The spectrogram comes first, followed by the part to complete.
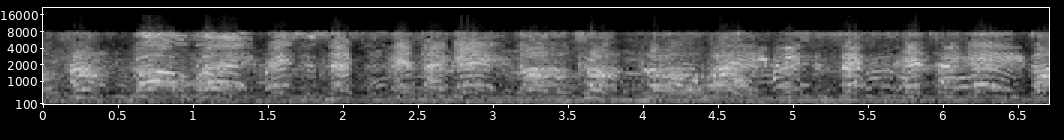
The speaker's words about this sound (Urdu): New York شہر کے مشہور کولمبس سرکل میں واقع ڈونلڈ ٹرمپ کی ایک عمارت ٹرمپ ٹاورز کے باہر مظاہرین نے ڈونلڈ ٹرمپ اور ان کی پالیسیوں کے خلاف شدید نعرے بازی کے ساتھ احتجاج کیا۔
